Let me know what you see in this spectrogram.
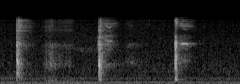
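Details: Little cough coughs from a baby with a stuffy nose, still smiling afterwards; cough.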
